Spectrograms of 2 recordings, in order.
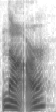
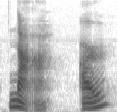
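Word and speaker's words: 哪儿: For example, pinyin of this word, 哪儿 it's 哪儿 instead of reading it separately as in written 哪儿 You simply roll your tongue whilst pronouncing the vowel.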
